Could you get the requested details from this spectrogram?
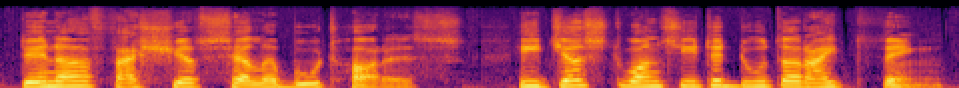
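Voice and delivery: high Scottish pixie brogue; Scottish Feegle voice. Acted. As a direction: daft cheery Scots voice. Daft Woolly speaking.

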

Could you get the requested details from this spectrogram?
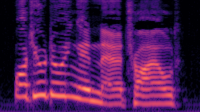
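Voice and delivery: very high, loud, peevish aunt. A narrator's reading. Aunt calls to Roland through a locked door, peevish. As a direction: demand an answer in a high, fussy voice. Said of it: "said a muffled voice peevishly".

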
